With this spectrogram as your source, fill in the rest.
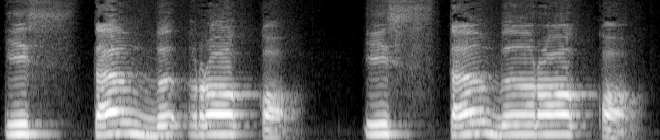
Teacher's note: Ba dibaca qalqalah sughra melantun, jangan istabraq.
